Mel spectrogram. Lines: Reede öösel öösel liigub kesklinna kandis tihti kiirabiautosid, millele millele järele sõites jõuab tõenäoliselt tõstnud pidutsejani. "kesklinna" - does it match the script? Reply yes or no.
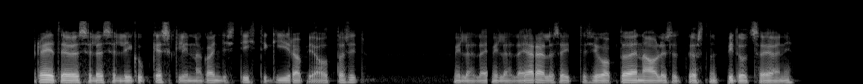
yes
